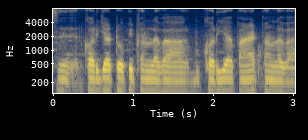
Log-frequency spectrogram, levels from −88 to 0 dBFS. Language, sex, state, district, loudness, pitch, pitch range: Bhojpuri, male, Bihar, Muzaffarpur, -17 LUFS, 115 Hz, 110-120 Hz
